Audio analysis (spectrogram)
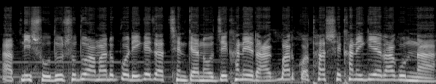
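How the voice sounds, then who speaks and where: A meddling cartoon shopkeeper, acted out by a man, with a very high male voice. He wheedles and insinuates at a fast clip, with music behind him. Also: fairly even intonation, a bit bright. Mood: nosy, placating. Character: meddling gossipy village shopkeeper stirring family trouble. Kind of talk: animated cartoon story dialogue.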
